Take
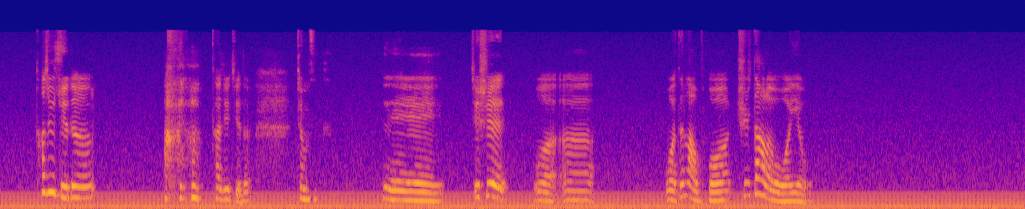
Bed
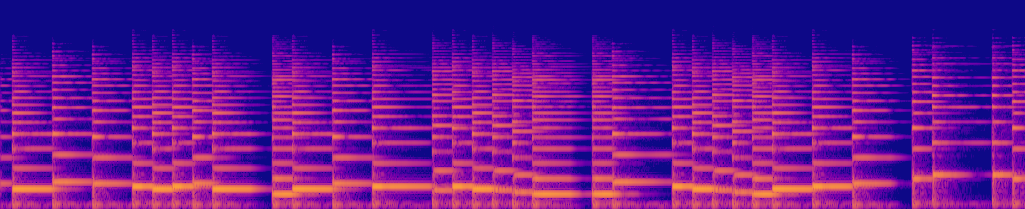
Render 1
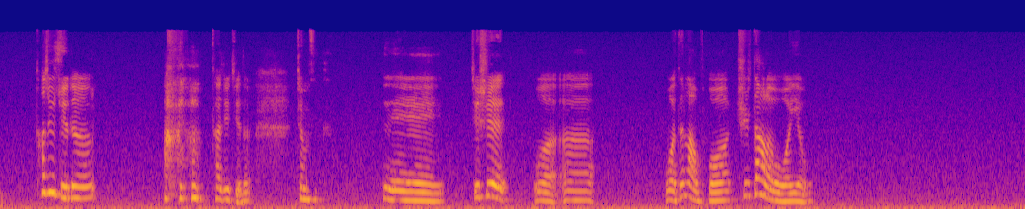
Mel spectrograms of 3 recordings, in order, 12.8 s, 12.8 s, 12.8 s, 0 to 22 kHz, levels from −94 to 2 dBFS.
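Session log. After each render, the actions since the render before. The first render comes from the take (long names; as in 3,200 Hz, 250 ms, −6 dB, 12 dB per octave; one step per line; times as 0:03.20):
mains-hum notches 60/120/180/240/300 Hz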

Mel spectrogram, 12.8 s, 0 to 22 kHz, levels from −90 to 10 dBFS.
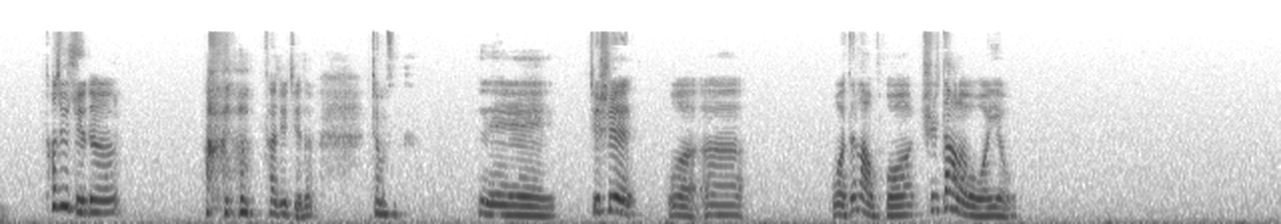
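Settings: noise reduction from a noise print 6 dB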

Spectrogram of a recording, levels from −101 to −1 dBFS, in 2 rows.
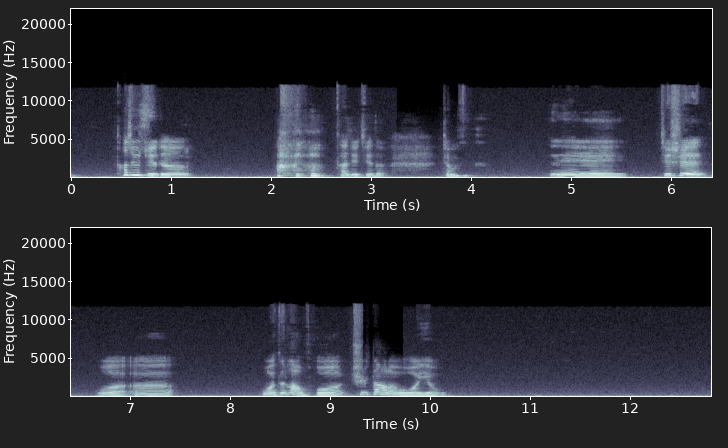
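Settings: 0:03.25–0:03.91: high-frequency loss of the air 120 metres
0:09.32–0:09.73: high-frequency loss of the air 320 metres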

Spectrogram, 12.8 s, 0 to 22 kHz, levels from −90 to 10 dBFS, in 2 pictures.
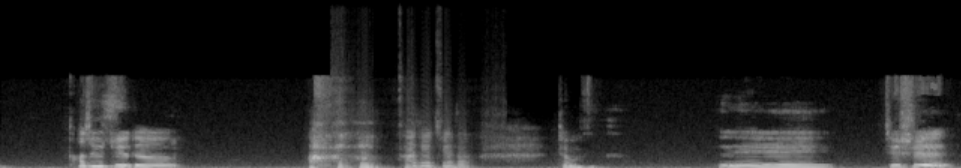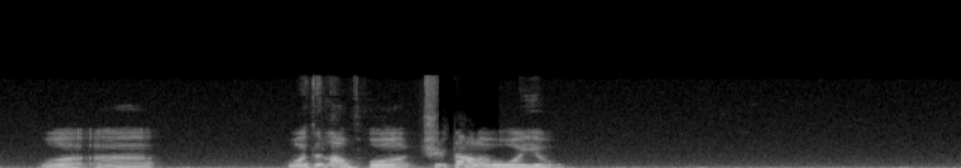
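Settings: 0:02.20–0:03.37: lower of the sound and its delayed copy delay 0.69 ms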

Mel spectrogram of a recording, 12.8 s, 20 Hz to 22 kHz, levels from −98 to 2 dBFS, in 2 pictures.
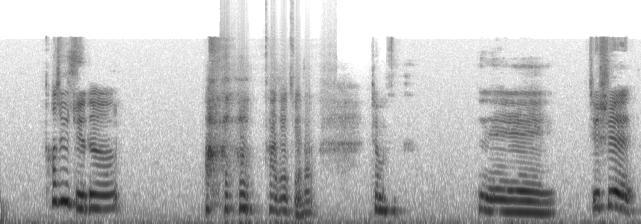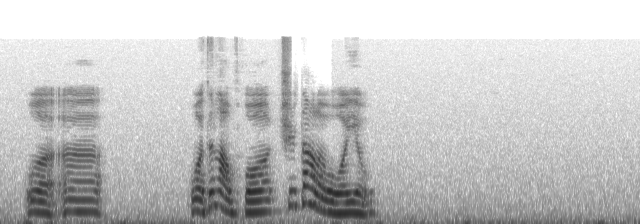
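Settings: level +1.5 dB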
